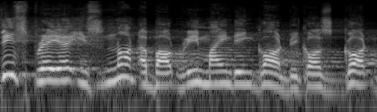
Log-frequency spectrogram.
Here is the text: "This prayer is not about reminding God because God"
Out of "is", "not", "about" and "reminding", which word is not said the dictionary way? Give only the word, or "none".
is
